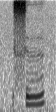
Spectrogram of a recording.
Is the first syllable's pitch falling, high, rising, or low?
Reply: rising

